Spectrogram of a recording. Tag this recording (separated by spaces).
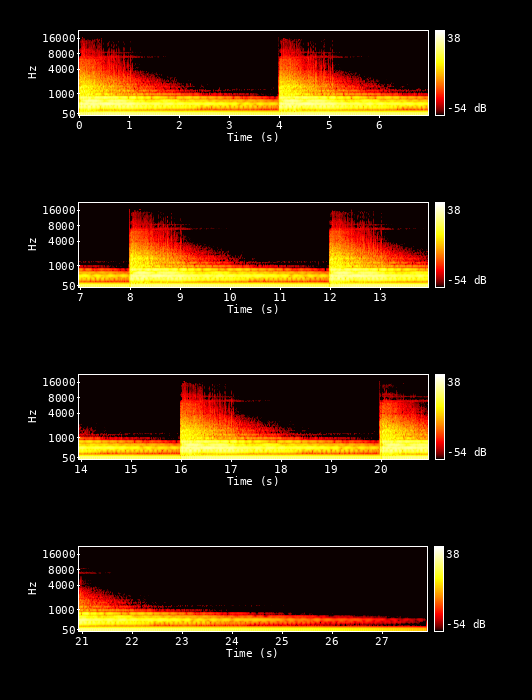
big-ben tollbell six-bell-strikes six-oclock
